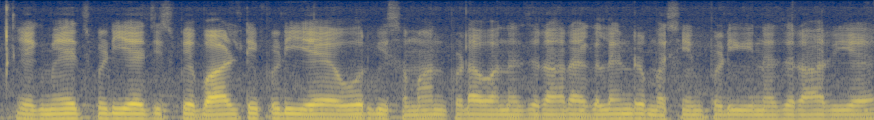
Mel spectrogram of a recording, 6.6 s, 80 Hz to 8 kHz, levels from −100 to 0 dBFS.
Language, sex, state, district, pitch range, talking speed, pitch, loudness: Hindi, male, Rajasthan, Bikaner, 110-115 Hz, 230 wpm, 110 Hz, -18 LUFS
